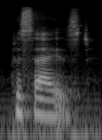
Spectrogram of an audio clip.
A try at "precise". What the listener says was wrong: Precise, sir, last sound. Precise. There are some words which are again mispronounced, like precise should be precise, increase should be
